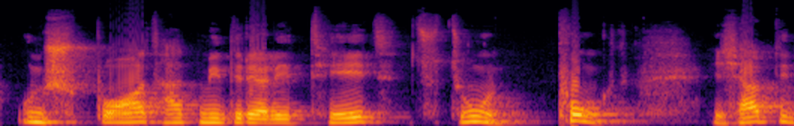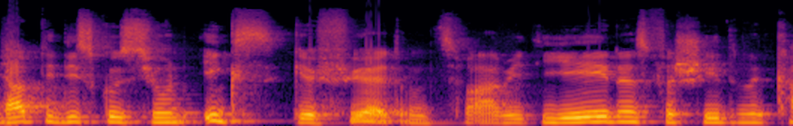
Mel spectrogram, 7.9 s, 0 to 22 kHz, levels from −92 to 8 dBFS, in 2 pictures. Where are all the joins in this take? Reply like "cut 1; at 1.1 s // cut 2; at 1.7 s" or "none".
cut 1; at 2.0 s // cut 2; at 2.8 s // cut 3; at 4.0 s // cut 4; at 5.4 s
